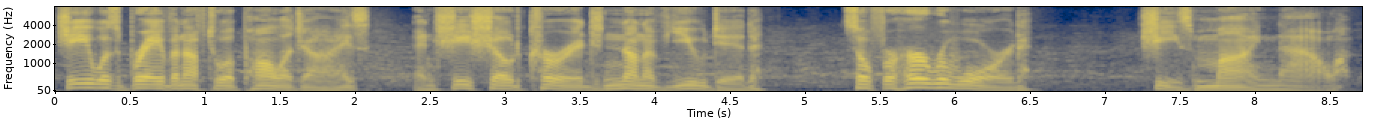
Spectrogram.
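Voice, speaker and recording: A man's voice: lowish voice, animated, slow. A man voicing a shrewd, smug young noble in an audiobook, speaking in a glib, formal, commanding way. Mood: stern, commanding. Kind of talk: audiobook character dialogue.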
